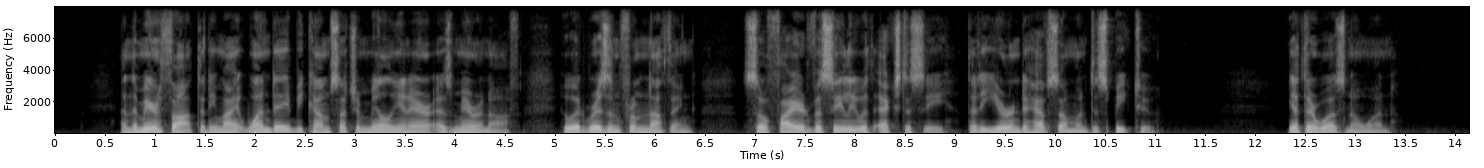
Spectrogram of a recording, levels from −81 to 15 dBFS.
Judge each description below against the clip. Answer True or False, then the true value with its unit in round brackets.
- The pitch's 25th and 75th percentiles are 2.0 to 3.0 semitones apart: False (3.9 semitones)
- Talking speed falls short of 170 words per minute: False (175 wpm)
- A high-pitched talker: False (125 Hz)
